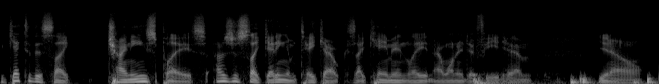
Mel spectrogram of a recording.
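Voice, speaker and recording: Talking fairly quickly, a man with a very deep, low voice and vocal fry swings his pitch very widely, the sound dry and close with no echo. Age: 30s. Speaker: comedian. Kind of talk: casual monologue. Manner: halting, many fillers.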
